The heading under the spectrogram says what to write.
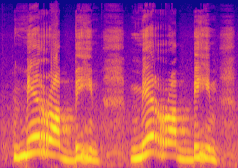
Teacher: نون کا ساؤنڈ نہیں آ رہا ہوگا، نوز میں آپ کی آواز نہیں جا رہی ہوگی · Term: ادغام بلا غنہ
